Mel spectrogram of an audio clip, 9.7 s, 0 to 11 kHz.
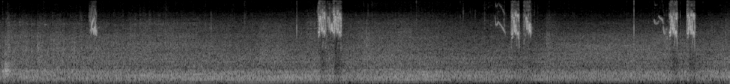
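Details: Sparrows coming to be fed at a Tenmangu shrine, 16 January 2020: a few short, sharp high chirps, some doubled, scattered over a steady low rumble of traffic.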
